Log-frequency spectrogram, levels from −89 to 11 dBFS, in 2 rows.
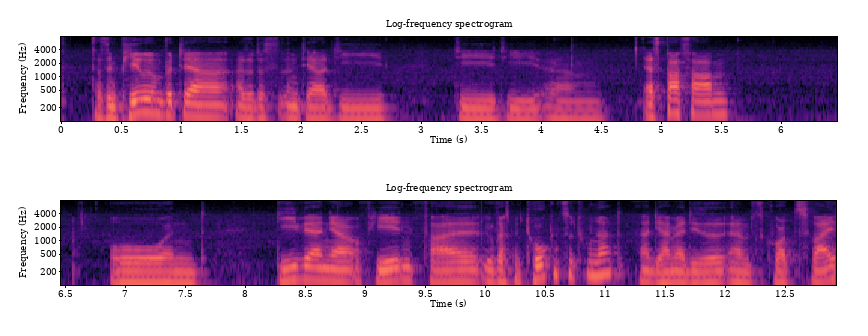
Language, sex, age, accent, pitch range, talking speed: German, male, 30-49, German, 100-115 Hz, 155 wpm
